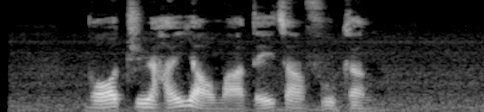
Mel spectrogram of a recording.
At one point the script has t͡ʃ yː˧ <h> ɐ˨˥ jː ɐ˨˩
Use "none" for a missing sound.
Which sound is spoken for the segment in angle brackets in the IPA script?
h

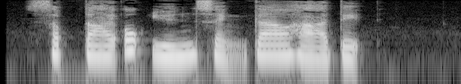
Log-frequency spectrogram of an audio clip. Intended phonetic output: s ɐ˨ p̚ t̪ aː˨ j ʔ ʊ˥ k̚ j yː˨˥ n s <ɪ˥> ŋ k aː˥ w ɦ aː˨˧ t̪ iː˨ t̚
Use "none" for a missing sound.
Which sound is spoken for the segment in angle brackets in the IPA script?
ɪ˨˩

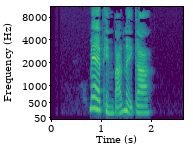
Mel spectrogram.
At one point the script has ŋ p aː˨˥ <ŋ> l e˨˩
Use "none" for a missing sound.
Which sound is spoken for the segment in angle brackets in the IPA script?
n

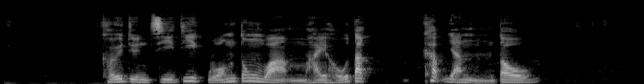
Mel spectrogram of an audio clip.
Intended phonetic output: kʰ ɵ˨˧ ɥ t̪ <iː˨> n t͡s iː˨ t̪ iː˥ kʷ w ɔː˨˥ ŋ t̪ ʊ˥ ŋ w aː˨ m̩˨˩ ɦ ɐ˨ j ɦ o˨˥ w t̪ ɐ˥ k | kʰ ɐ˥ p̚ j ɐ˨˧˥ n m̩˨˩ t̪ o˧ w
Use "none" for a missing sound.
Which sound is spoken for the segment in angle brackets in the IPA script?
yː˨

